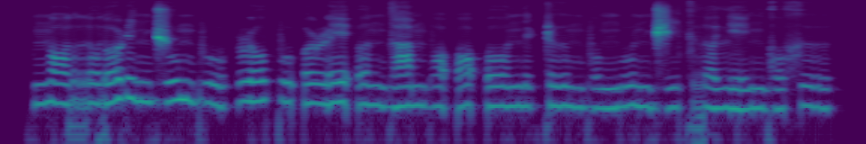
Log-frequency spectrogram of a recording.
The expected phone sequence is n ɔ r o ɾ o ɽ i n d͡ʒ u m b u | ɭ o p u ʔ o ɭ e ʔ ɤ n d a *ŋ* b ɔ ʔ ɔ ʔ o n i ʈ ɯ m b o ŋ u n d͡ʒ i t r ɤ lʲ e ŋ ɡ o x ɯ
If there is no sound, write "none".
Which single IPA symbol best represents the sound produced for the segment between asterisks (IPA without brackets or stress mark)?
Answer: m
